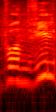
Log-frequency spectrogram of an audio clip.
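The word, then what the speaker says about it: Bournville: route pour B village le village de boureville prononcé à la française et qu'est-ce que c'est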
